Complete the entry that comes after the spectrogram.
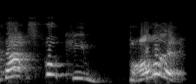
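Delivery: high, loud, slow scornful retort; outraged dismissal; indignant outburst. Retold or imitated. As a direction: spit it out in disgust. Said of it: "I was, like, really kicking off".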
